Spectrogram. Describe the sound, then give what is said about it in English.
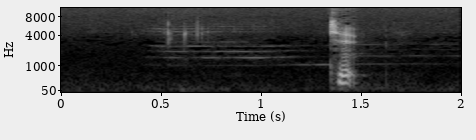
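A cat gives one short, bright meow that stands out loud after a quiet stretch, with faint thin tonal sounds just before it. “Sorry, my cat meowed.”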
